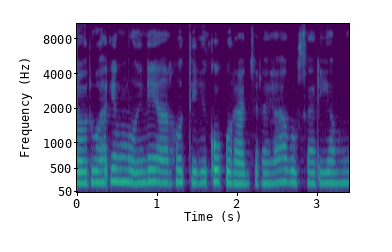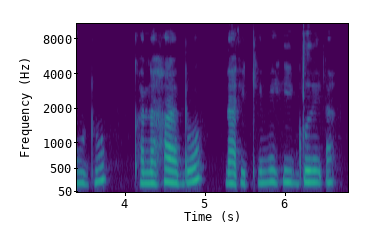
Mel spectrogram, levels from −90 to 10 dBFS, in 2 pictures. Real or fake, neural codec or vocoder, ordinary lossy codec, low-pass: fake; autoencoder, 22.05 kHz, a latent of 192 numbers a frame, VITS, trained on one speaker; none; none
